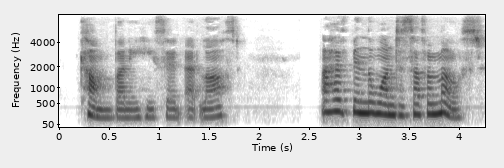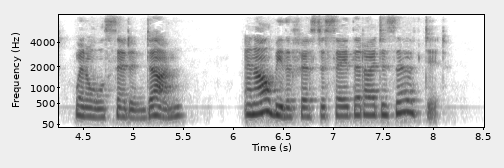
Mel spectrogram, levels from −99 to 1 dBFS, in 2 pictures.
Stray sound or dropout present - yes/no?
no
